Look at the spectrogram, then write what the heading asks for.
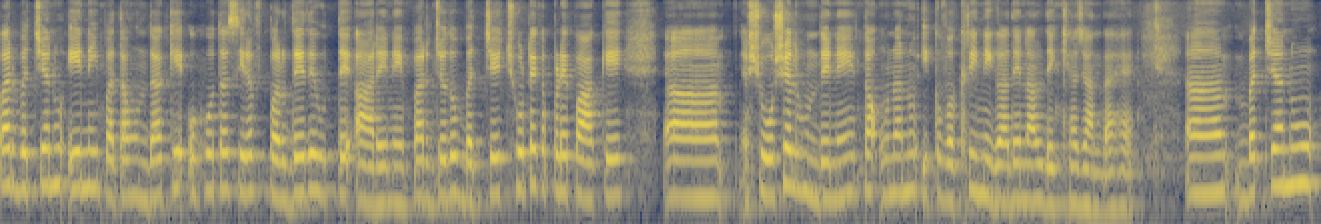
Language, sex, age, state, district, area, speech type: Punjabi, female, 30-45, Punjab, Patiala, urban, spontaneous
